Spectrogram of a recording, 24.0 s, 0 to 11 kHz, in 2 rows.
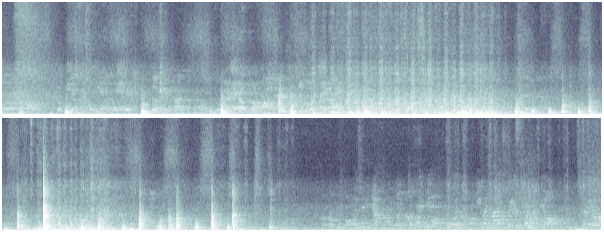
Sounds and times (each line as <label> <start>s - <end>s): Construction carpentry 0.0s - 18.0s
